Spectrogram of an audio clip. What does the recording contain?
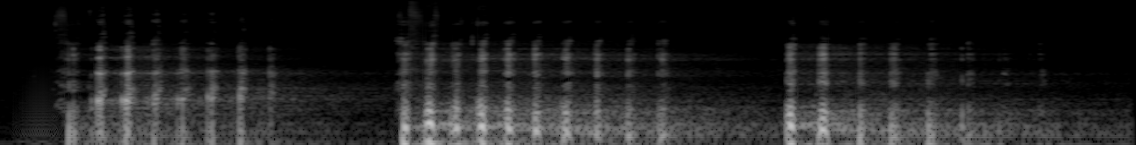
Male Dark/Evil Chuckle
Couldn't find what I wanted on here so I made something. Small little chuckle detuned and heavy reverb. Not over the top, not cheesy. Just a simply horror themed chuckle. Credit would be nice. I would love to see where this gets used. But not necessary.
